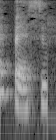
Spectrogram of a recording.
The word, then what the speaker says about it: Pérsio: falava você sabe que não é a pronúncia é Pérsio então a gente nesse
